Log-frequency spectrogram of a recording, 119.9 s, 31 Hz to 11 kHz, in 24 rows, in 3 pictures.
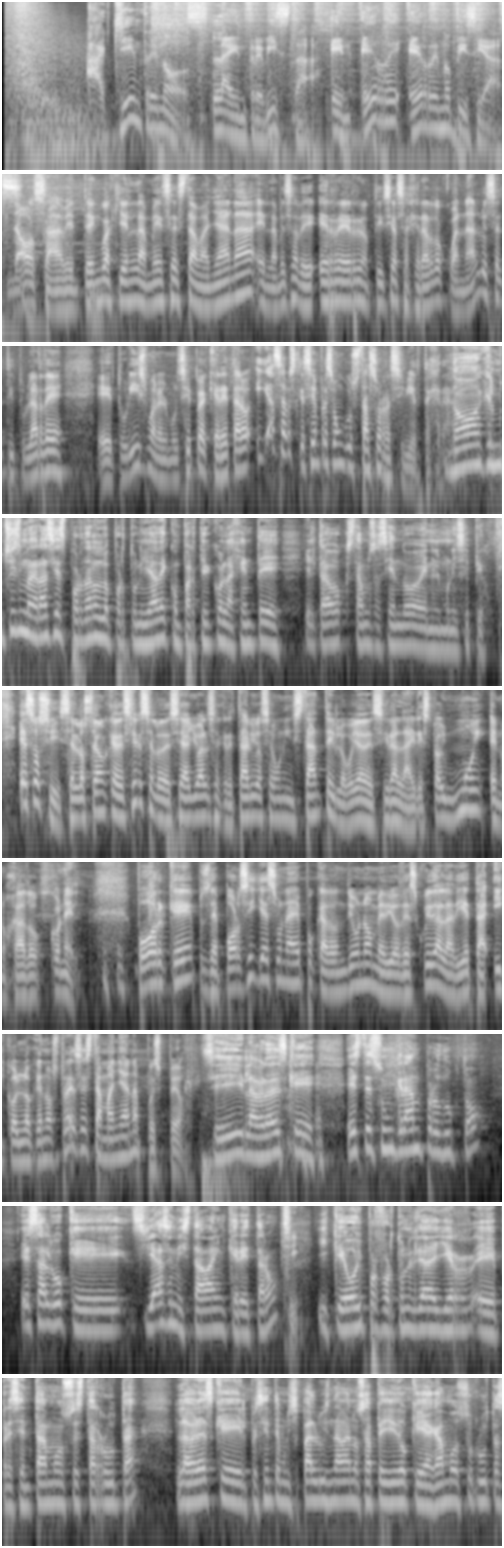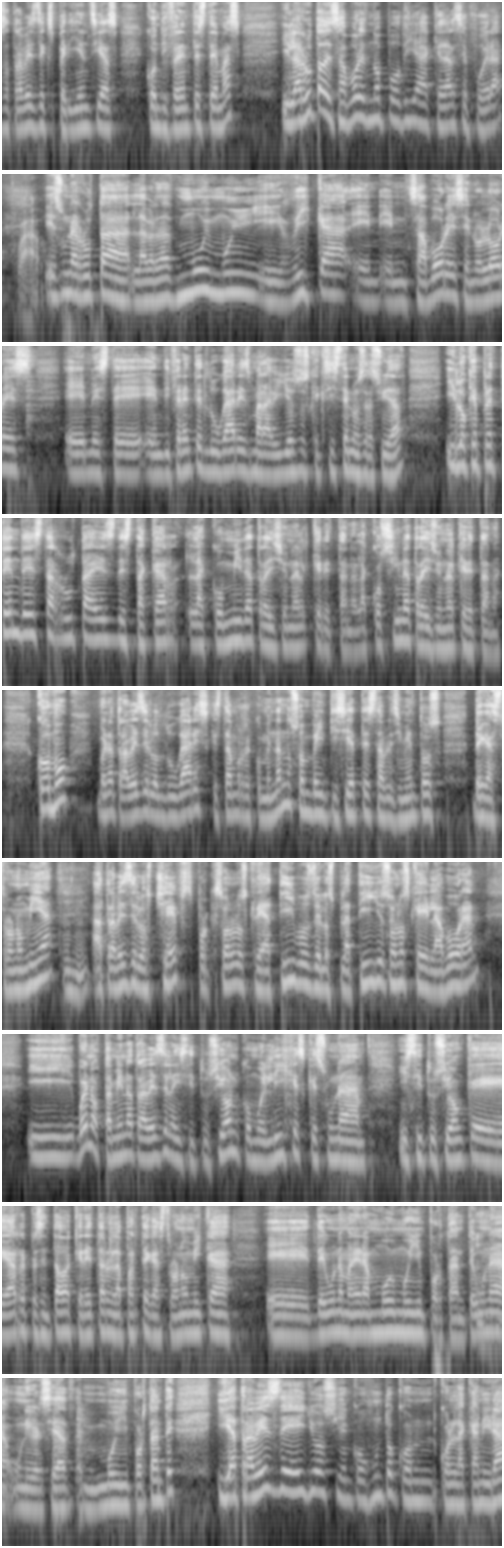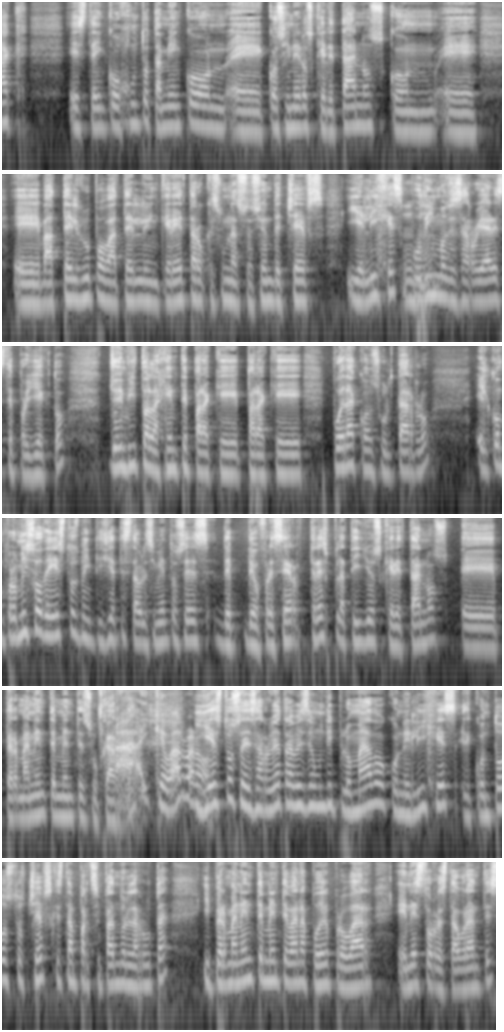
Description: En entrevista Gerardo Cuanalo, secretario de turismo del municipio de Querétaro, nos presenta la nueva ruta: «Sabores»
ENTREVISTA-GERARDO-CUANALO-SANTOS-SECRETARIO-DE-TURISMO-MUNICIPAL.mp3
